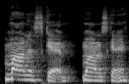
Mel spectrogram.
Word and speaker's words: Måneskin: So, you saw Måneskin. – Yes. – 2 nights ago. – Yeah, I saw... – Am I pronouncing that right? – Måneskin.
